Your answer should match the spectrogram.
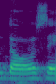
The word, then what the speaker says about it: Dox: la nostra bolcina 121 dose in lingua Veneziana Tant'è vero che è scritto Dox con la x e con orgoglio lo pronunciamo dose il 121 dose rispecchia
